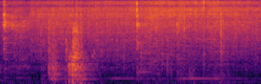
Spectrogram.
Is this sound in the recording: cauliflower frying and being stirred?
yes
